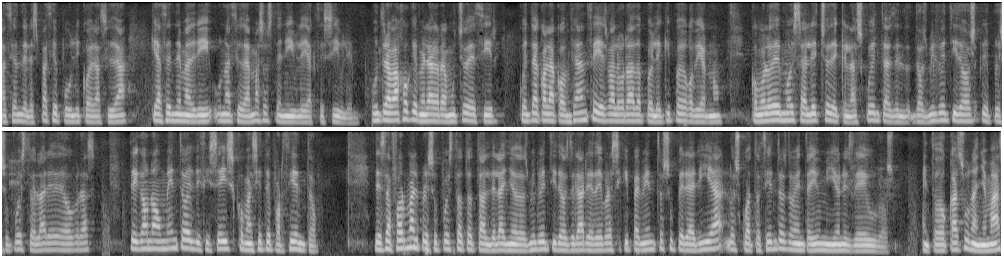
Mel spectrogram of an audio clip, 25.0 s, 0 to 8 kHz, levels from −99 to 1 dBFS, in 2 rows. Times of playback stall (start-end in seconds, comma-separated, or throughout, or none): none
